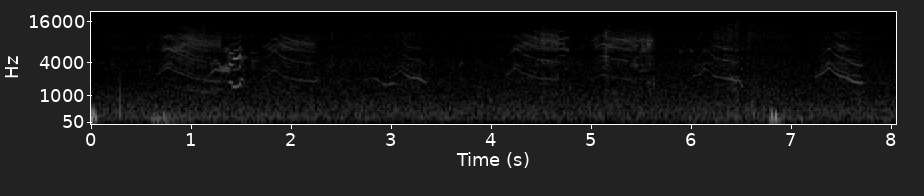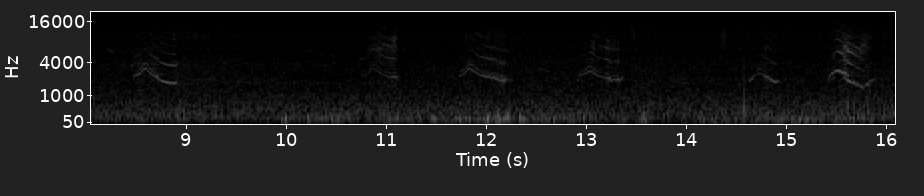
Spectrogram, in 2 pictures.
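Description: Faint songbird calls: a series of short notes, each falling in pitch, repeated about once a second. A soft low thump about seven seconds in.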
